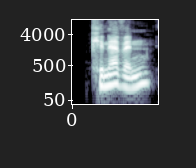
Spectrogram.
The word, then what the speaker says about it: Cynefin: Kinevin is a Welsh word for habitat and is spelt C-Y-N-E-F-I-N.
